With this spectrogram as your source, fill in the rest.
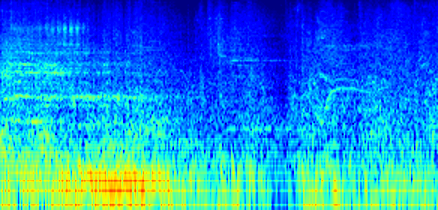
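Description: Impacts thud and explode during a game battle.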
